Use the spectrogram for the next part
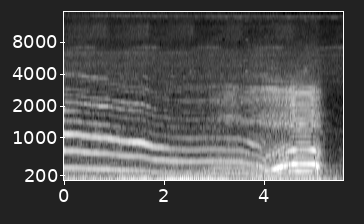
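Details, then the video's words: Male village cats, a black one and a striped one, in a forest fight: a long, slowly sinking moaning yowl turns into a rising, wavering, intensifying howl before cutting off abruptly after about five seconds. "KUCING MEONG MEONG BERANTEM ADU GERAMAN TANPA HENTI DI HUTAN"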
